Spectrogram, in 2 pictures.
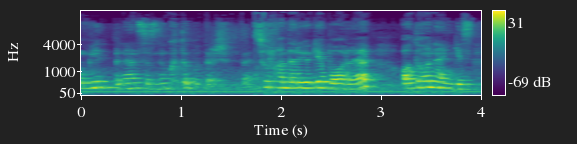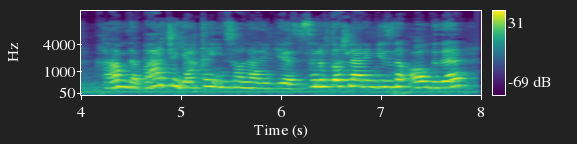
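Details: Adult female speaker (speech therapist); Normal fluent speech.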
